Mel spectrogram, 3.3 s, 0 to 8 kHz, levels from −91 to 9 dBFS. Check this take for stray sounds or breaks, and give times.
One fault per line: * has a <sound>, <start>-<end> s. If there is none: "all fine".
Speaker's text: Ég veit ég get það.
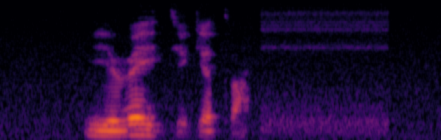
all fine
